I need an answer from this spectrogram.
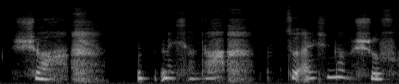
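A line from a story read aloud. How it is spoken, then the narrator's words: Panting heavily. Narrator (Chinese): 江环喘着粗气说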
